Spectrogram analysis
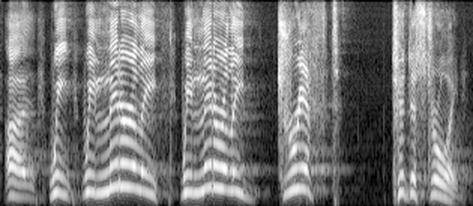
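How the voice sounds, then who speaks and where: A man's voice: very high voice, big pitch swings, slow pace. An American man preaching a sermon as a pastor, conversational and colloquial, repeating phrases for emphasis and putting questions to his listeners.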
